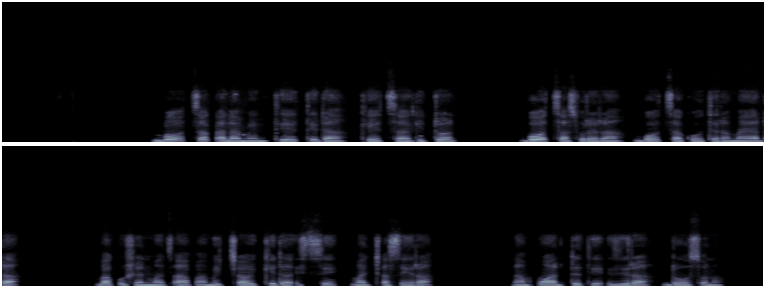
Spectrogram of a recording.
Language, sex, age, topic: Gamo, female, 18-24, government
